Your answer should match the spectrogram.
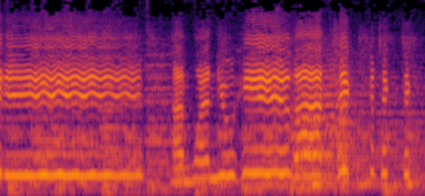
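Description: A solo singer with a wide vibrato holds one long note for about a second and a half, then sings shorter phrases over instrumental accompaniment.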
